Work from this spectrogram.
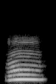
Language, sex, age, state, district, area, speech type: Tamil, female, 45-60, Tamil Nadu, Cuddalore, rural, conversation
